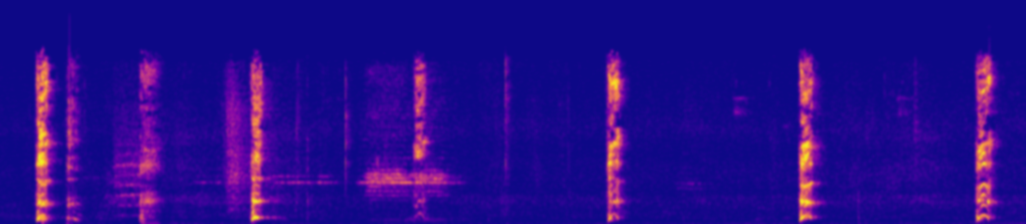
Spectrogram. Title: || Indian Woman Hiccups || || #hiccups #indian #woman ||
